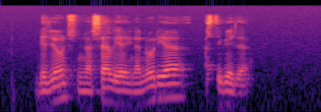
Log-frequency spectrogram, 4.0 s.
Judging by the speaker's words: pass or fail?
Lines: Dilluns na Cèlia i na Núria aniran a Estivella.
fail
